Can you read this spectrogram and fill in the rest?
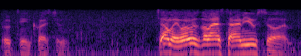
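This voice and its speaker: An actor playing a wry, deadpan insurance investigator in a 1950s radio detective drama, brisk and wisecracking. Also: male voice, medium pitch, slight background noise, lightly acted. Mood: dry, questioning. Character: wry, hard-boiled male insurance investigator, narrating his case. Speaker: lead actor and narrator. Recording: dull vintage radio recording, music behind.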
